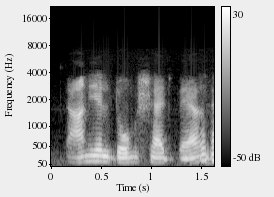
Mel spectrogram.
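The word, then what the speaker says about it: Domscheit-Berg: Daniel Domscheitberg. – That's how name should be said. Why can't we do that? Why can't we say names like that?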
